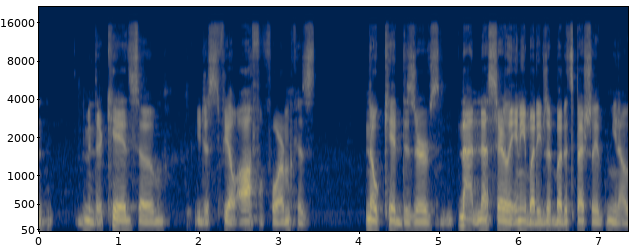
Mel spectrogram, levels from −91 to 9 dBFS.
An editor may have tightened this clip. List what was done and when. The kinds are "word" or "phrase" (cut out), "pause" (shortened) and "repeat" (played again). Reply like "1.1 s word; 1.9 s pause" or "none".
6.3 s word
